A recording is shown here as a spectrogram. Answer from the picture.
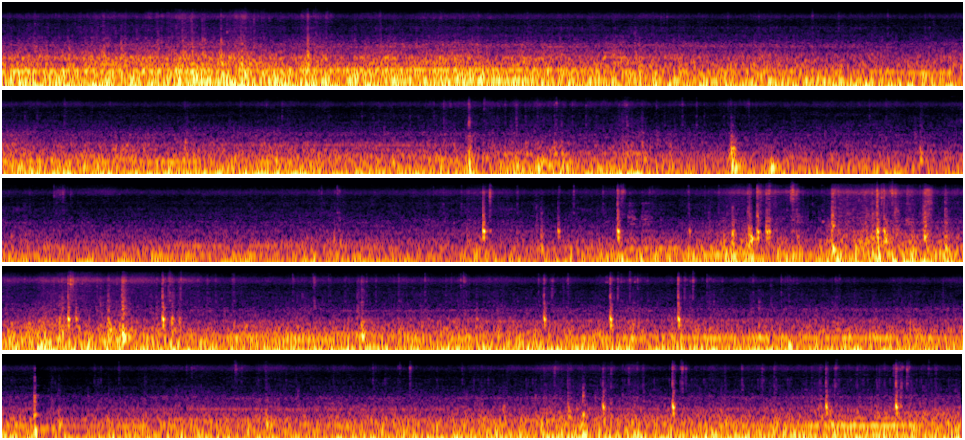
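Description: Off-road vehicle driving slowly along a sandy dirt track, its engine running steadily with tyre and road noise, heard from inside the cabin. About halfway through comes a run of sharp knocks and rattles.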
